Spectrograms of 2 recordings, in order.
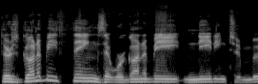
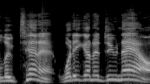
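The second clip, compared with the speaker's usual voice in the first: mock, high-pitched, loud sergeant-style yell; 7 semitones higher than usual. Retelling a sergeant training tank commanders: imitating a sergeant yelling. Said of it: "he's yelling at us".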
